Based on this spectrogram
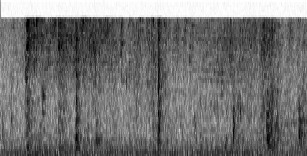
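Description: Faint running water from a tap as someone washes up, a soft steady flow with a few light knocks and splashes scattered through it.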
